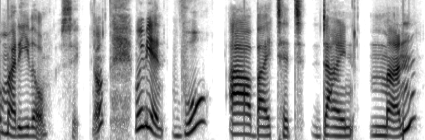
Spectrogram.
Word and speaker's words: Wo: Wo. Eso es. Una W que se pronuncia siempre como una V vibrada. Vale. Wo.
